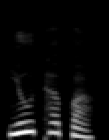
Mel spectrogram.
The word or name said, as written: ಯೂಥಪ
